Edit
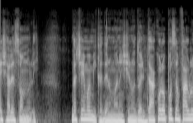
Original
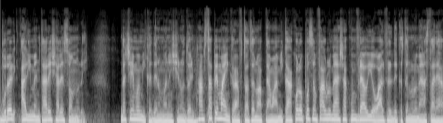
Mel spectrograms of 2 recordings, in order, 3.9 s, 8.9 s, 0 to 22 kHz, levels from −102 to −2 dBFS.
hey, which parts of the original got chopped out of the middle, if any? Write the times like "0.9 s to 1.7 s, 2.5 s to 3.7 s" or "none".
3.9 s to 5.7 s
